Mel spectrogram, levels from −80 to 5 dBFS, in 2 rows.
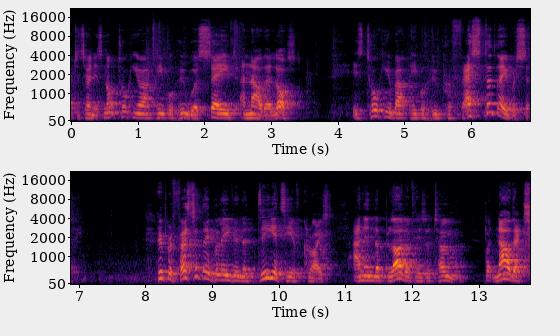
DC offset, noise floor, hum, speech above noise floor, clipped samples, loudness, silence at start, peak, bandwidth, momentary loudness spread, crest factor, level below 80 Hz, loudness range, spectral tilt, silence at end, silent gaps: under 0.1%; -59 dBFS; none; 31 dB; under 0.1%; -28 LUFS; 0 s; -6 dBFS; 17 kHz; 14 LU; 22 dB; -74 dBFS; 5 LU; -4.5 dB/octave; 0 s; none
